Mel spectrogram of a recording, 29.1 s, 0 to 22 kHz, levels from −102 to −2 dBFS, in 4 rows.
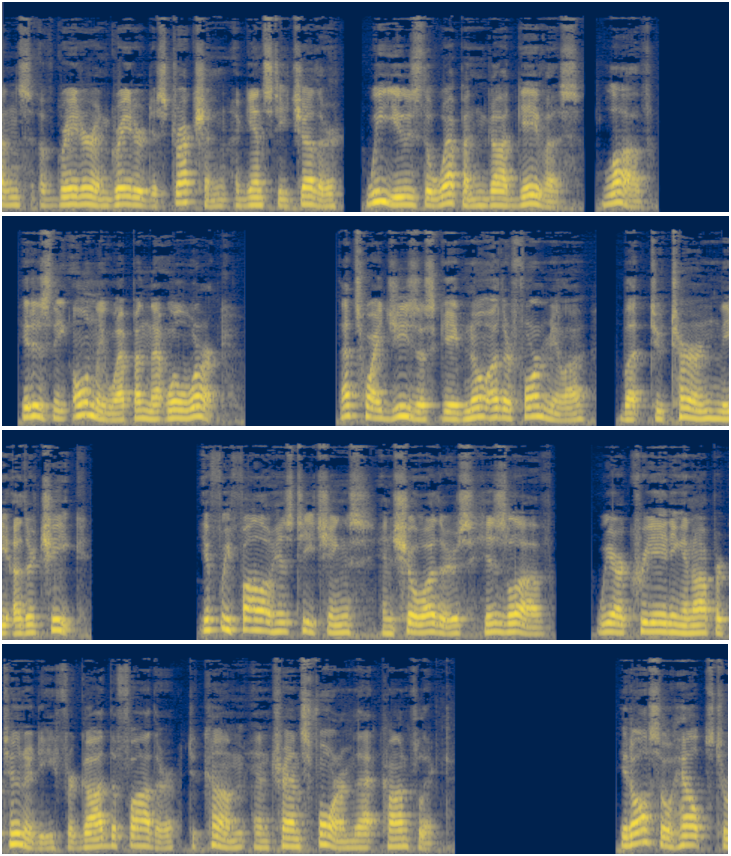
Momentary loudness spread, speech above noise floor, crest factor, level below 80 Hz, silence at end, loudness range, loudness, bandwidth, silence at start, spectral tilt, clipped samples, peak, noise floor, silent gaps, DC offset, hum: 11 LU; over 77 dB; 14 dB; -48 dBFS; 0 s; 3 LU; -14 LUFS; 17 kHz; 0 s; -6.5 dB/octave; under 0.1%; 0 dBFS; under -90 dBFS; 3.42-3.60 s, 5.82-5.94 s, 6.57-7.43 s, 9.70-10.61 s, 13.21-13.41 s, 15.44-16.48 s, 20.08-20.43 s, 26.34-27.95 s; under 0.1%; none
